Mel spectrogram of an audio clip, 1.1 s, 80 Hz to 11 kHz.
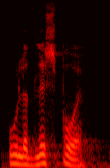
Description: Collectif-Patois (atlas linguistique n°52)
Catégorie Locution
